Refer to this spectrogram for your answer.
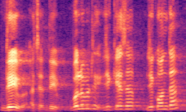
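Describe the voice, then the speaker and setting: High, bright-voiced man preaching in an echoey hall. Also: big pitch swings, moderate pace. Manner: drills the audience with repeated rhetorical questions. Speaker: Jain scholar giving a lecture. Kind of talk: sermon with questions to the audience. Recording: echoey hall with faint noise.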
